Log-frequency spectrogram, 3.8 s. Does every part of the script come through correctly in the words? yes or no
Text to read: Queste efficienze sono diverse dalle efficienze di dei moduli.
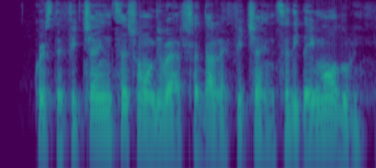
yes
